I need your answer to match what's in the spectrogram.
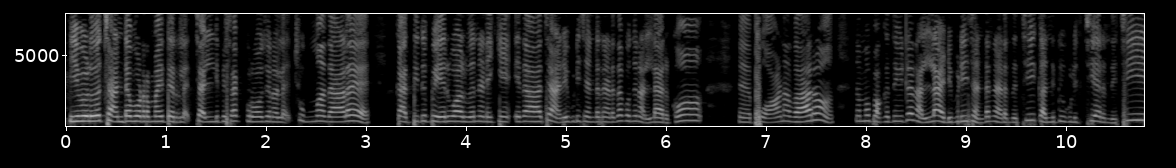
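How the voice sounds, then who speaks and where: Squeaky, fast-talking meddling village gossip, voiced by a woman. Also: fairly even intonation, sharp tone, no room sound, clean studio sound. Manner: scolding, sly and gossipy. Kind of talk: cartoon voice acting.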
